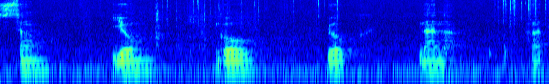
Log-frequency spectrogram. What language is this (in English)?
Japanese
